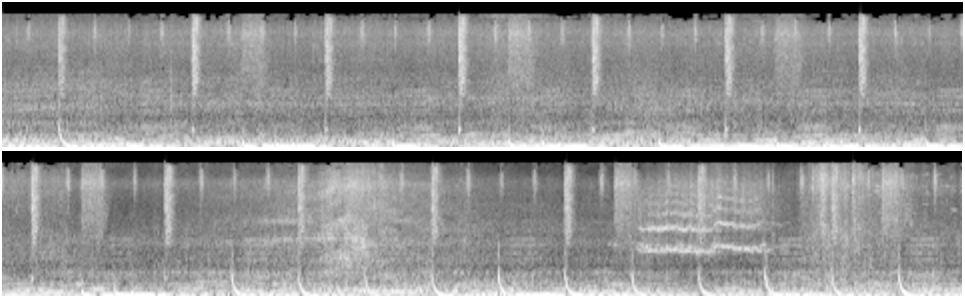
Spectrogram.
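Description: Background film score: held low bass notes under a steady ticking beat. About ten seconds in a brief rising whoosh passes through it, and a wavering high squeal sounds a little before the end.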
